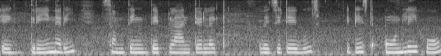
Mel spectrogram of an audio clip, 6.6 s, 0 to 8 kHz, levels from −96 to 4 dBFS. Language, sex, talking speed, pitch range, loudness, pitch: English, female, 110 wpm, 205-230 Hz, -15 LUFS, 215 Hz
